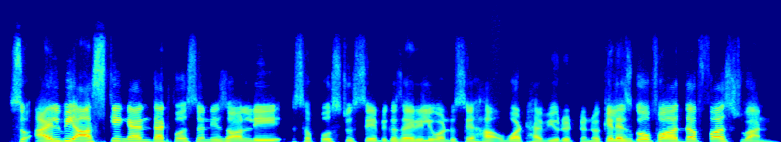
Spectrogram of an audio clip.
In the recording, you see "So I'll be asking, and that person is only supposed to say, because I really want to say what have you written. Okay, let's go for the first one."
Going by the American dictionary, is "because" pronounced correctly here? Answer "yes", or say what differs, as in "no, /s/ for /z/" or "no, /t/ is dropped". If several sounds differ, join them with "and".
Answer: yes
